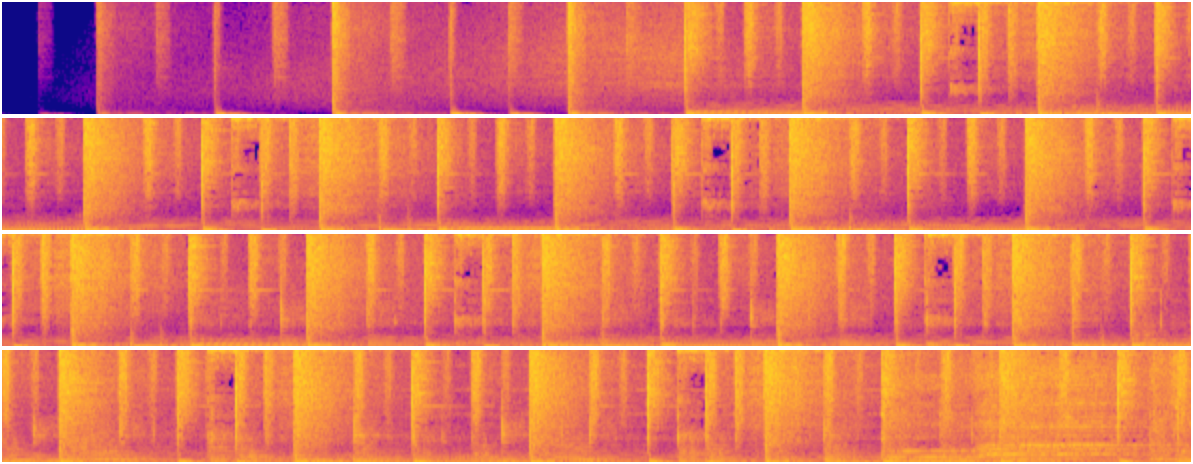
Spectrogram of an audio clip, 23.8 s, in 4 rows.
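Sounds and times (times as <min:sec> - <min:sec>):
80s drum beat: 0:00.2 - 0:23.7.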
